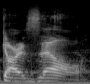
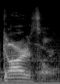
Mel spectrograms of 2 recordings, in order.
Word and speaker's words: Garzell: standing there looking stupid it's pronounced garzell you you said gazelle oh oh yeah garzell my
